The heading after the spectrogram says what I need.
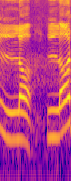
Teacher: ल जब बोल रहे हैं तो वो जीभ क्या कर रही है, ऊपर वाले दांत को टच कर रही है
